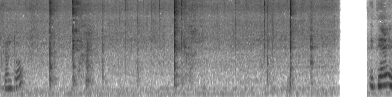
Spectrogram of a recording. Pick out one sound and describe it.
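A metal spatula scrapes and taps against a pan.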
